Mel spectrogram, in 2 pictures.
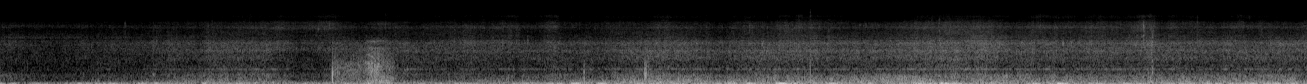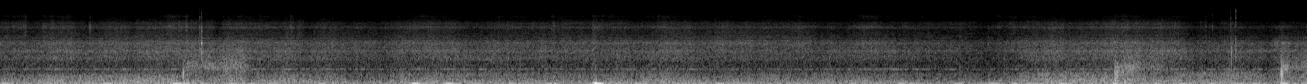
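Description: Wind buffeting the microphone of a camera on a kitesurfer's rig, over the rush and splash of a kiteboard planing across choppy sea water. The splashing swells louder about 4 s in and again around 15 s, and a faint steady tone runs underneath.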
